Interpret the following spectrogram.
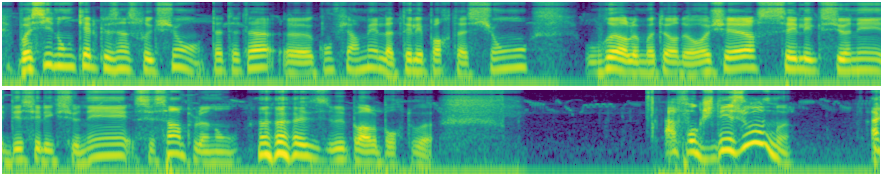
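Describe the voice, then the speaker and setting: A French man playing a farming game and talking over it, jokey and quick to swing from mutters to sudden high yelps. His voice is a little higher than usual for a man and moves a lot. Faint farm sounds from the game sit behind him. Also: bright, forceful tone, a little hiss or hum. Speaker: gaming YouTuber. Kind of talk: let's play commentary.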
